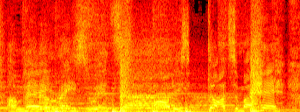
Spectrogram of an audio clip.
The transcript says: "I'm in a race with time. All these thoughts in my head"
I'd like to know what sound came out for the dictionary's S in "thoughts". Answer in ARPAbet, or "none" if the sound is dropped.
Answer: none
